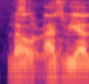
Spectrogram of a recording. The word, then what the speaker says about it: Azrael: r a e l that actually sounds a little azreel is Hebrew the name is a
